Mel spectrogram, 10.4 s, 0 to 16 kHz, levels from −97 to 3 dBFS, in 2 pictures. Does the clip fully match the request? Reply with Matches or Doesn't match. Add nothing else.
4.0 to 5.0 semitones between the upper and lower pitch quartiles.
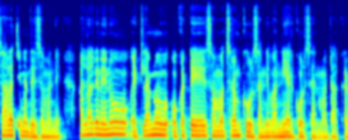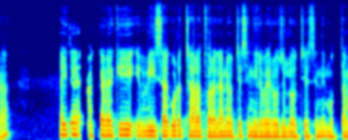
Matches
